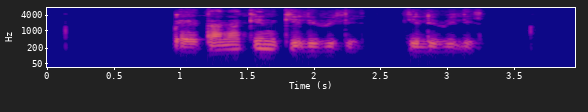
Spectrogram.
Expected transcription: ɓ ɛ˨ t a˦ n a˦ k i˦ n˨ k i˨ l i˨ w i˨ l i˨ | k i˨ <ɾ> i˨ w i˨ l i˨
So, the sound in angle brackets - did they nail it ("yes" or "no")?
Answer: no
